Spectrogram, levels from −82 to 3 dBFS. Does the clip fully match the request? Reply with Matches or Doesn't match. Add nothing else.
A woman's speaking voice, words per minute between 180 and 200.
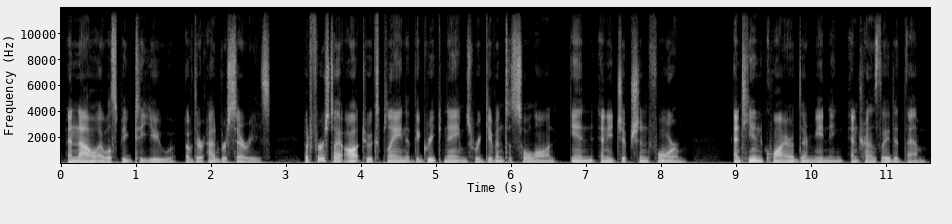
Doesn't match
